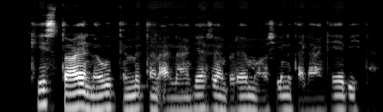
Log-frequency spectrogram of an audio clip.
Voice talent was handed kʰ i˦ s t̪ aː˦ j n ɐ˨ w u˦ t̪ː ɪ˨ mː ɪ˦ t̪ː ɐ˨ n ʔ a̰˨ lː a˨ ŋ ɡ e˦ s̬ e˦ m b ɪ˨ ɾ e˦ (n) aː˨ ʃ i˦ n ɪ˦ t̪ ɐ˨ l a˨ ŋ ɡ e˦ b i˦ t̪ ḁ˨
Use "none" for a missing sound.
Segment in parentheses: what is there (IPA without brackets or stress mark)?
m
